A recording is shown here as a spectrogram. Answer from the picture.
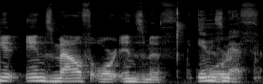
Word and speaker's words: Innsmouth: Are we pronouncing it Innsmouth or Innsmouth? Innsmouth. I come from the New England area. It is Innsmouth.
